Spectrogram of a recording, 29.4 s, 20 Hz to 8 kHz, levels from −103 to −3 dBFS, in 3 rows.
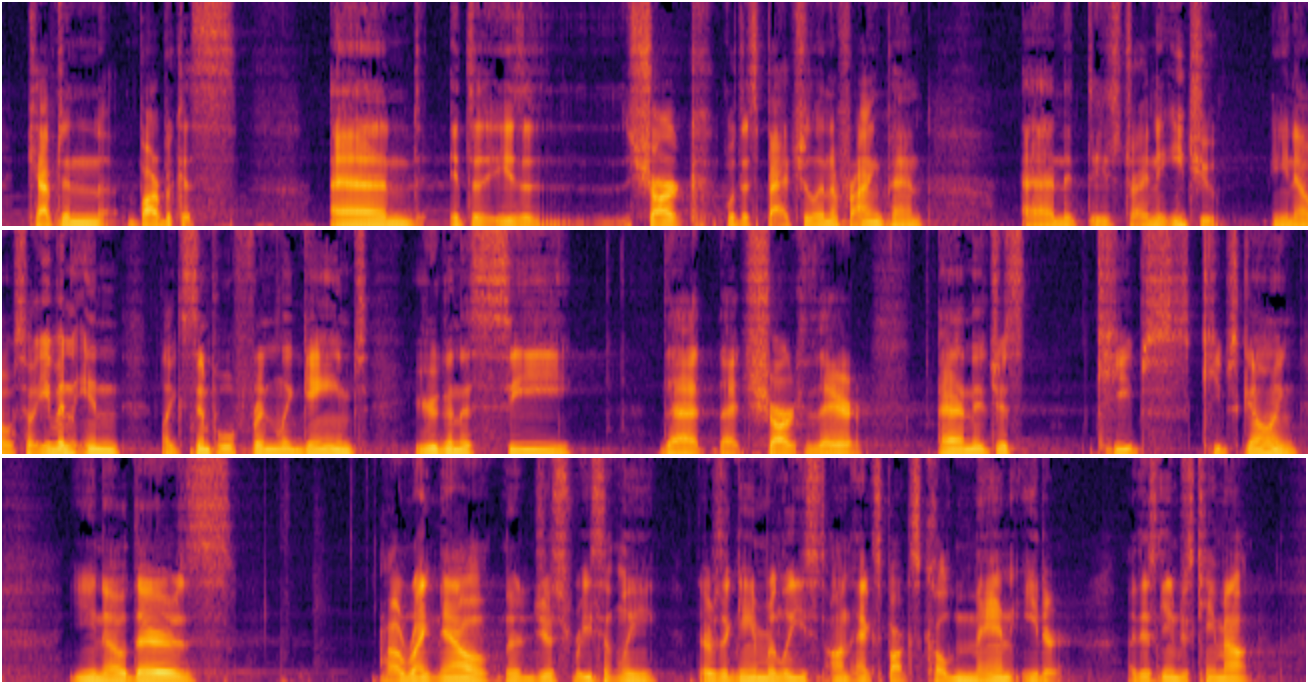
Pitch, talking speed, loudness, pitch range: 105 Hz, 140 wpm, -21 LUFS, 95-115 Hz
